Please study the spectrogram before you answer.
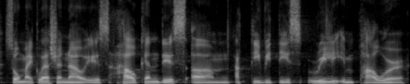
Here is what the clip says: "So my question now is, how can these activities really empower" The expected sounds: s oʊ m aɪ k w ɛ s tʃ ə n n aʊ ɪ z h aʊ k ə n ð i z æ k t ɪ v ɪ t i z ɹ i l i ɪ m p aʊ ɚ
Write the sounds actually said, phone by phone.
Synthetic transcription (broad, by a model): s oʊ m aɪ k w ɛ s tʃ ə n n aʊ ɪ s h aʊ k ə n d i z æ k t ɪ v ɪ t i s ɹ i l i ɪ m p aʊ ɚ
